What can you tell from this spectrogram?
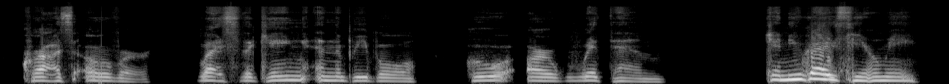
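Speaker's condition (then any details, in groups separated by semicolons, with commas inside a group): Brain injury; right side numb including tongue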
